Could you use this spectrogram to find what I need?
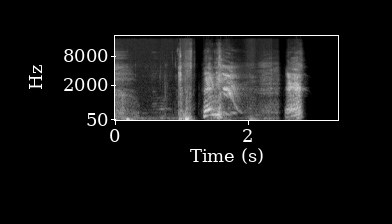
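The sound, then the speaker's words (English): A single sneeze, with a few sharp breathy intakes and a strained voiced build-up before the abrupt, hissing burst at the end, then silence. “Hold on, I got to sneeze.”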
